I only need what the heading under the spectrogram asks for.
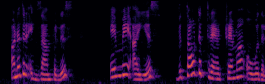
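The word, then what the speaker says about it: maïs: this is pronounced as ma is because there is a trema over the letter I and a and I has to be pronounced separately hope you understood the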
